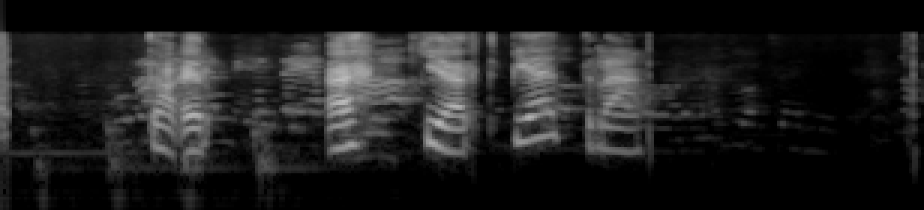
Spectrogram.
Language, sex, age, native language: Icelandic, male, 10, Icelandic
